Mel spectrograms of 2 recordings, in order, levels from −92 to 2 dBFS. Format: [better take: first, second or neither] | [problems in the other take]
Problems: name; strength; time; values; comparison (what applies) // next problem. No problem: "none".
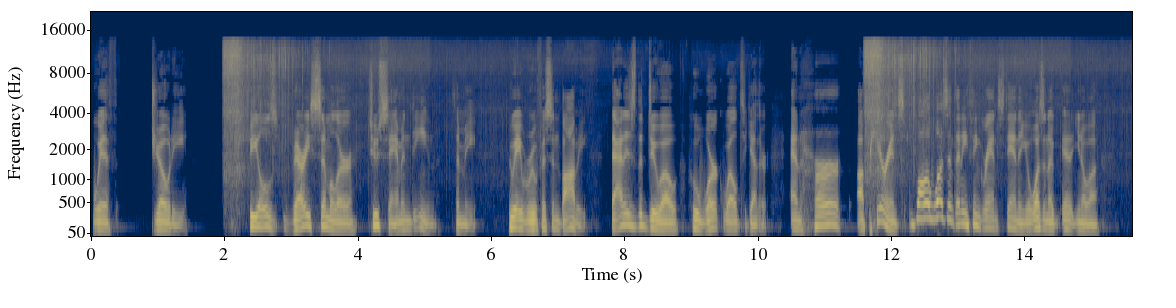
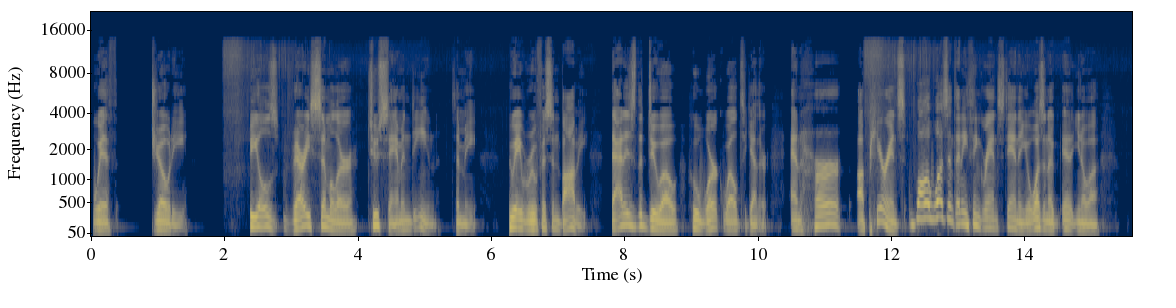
second | hiss; loud; throughout; 5 dB below the speech; faint in the second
